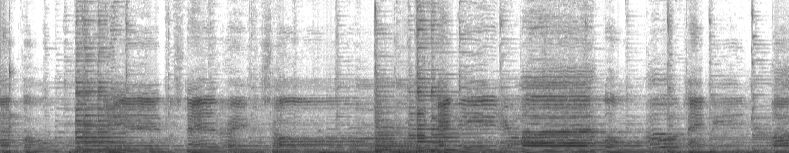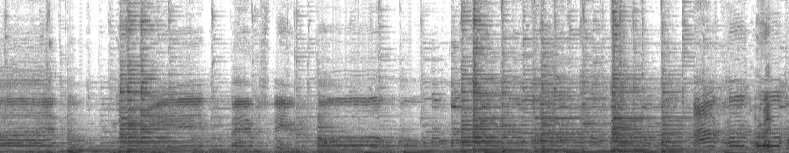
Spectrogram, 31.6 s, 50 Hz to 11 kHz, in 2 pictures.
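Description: A bluegrass song recording slowed to 55% speed: acoustic rhythm guitar strumming behind singing, with the strumming growing louder in the spaces between the vocal lines.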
